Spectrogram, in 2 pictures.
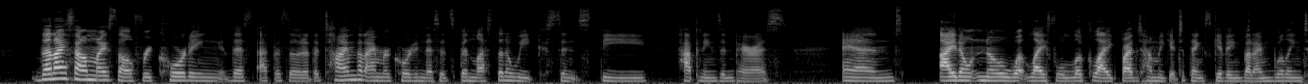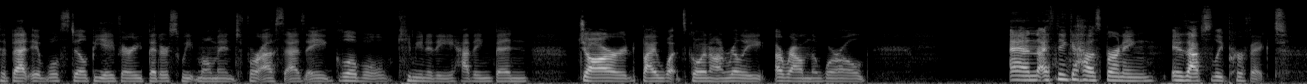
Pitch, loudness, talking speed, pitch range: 155 Hz, -27 LUFS, 185 wpm, 145-170 Hz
